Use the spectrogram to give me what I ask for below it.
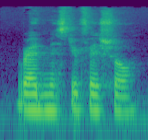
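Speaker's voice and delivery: plain reading voice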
